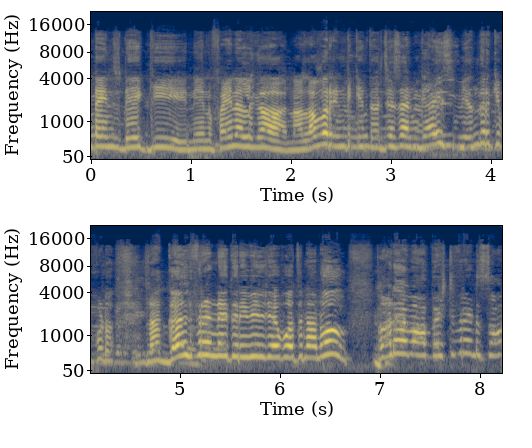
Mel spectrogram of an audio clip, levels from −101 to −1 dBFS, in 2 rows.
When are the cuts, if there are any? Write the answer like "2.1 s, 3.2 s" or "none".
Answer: none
